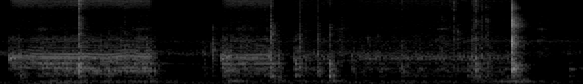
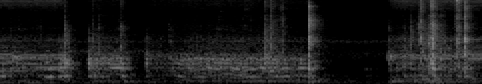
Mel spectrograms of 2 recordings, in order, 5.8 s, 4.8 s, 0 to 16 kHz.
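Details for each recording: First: JVC HR-S3500U Super-VHS VCR, bought in 1998 and about 25 years old, after the old grease was cleaned off and fresh grease applied: a short whirr, then soft clicks and light clunks as the tape threads. Quiet, normal tape loading. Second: JVC HR-S3500U Super-VHS VCR, bought in 1998 and about 25 years old, before regreasing: short whirs and clicks with a dry creak on the gear moves as the tape unloads. Owner hopes grease on the loading gears fixes it but can't locate the source. Creaking during unloading.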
